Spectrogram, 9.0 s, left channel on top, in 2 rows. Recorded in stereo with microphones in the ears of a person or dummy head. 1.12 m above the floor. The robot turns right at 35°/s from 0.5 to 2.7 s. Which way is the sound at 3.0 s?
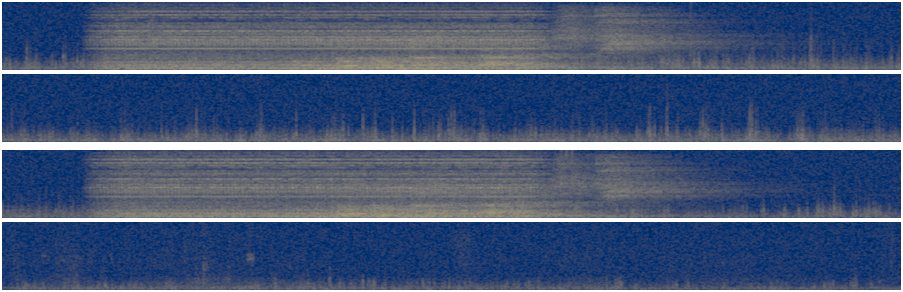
35° left (ahead or behind).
